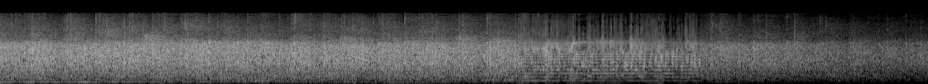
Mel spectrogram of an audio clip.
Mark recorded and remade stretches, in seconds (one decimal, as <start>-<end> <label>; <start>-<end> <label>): 0.0-5.2 recorded; 5.2-7.0 remade; 7.0-9.3 recorded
